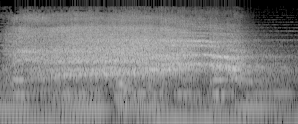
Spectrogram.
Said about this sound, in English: As he's getting up, a hoarse scream pierces his brain.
